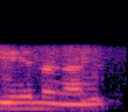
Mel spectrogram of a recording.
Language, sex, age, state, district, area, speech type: Manipuri, female, 18-30, Manipur, Kakching, rural, conversation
